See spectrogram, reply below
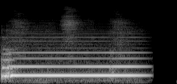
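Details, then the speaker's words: Children's MRI scan: the patient squeezes the grey ball emergency call button, and the alarm sounds as one loud, steady electronic tone of about a second and a half. "je hebt een grijze bolletje mee dit is de nood bel als het niet goed gaat met je kun je knijpen in het belletje dan gaat het alarm af"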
